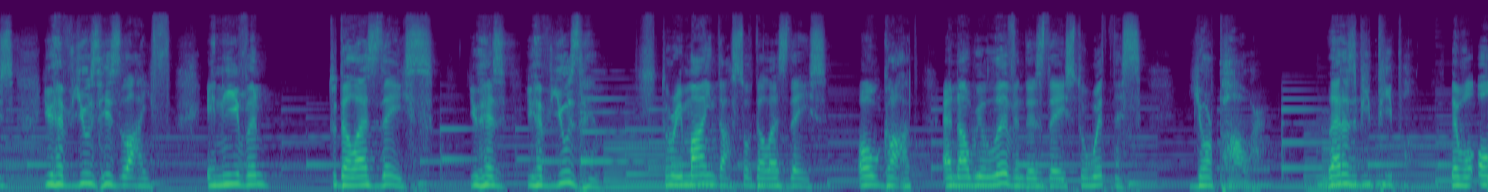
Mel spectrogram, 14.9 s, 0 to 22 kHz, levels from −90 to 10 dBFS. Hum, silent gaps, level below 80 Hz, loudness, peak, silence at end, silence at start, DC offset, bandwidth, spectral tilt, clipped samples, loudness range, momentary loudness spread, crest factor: none; none; -58 dBFS; -30 LUFS; -10 dBFS; 0 s; 0 s; under 0.1%; 16 kHz; -5 dB/octave; under 0.1%; 2 LU; 15 LU; 20 dB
